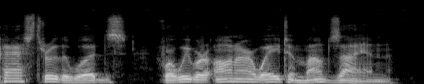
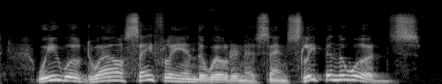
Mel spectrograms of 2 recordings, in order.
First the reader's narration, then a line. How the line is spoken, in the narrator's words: we all cried out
